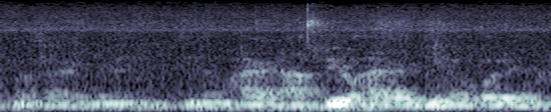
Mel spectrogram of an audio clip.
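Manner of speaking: a soft private wondering; quiet musing. Retold or imitated. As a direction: muse under the breath about a friend. Musing while mowing.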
